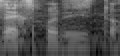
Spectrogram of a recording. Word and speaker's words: Exposito: Juan Carlos Exposito. All right, I will go into. I think it's more like Juan Carlos. Juan Carlos Exposito. Okay. That sounds perfect.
